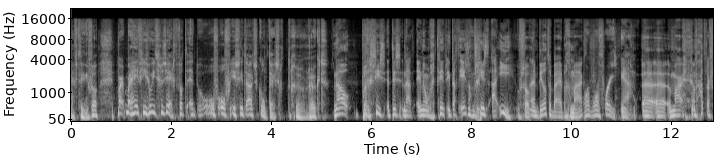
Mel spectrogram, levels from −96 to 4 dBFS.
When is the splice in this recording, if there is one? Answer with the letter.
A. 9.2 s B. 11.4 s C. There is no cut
A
